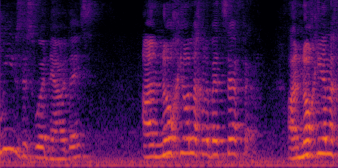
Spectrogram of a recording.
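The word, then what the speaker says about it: אנכי: Dibrot, these 10 statements, and it is Aleph, Nun, Chaf, Yud. Anochi. Anochi.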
